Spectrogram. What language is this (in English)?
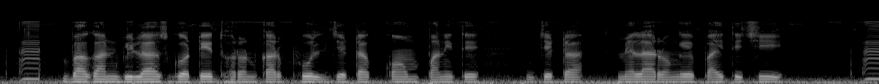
Bangla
